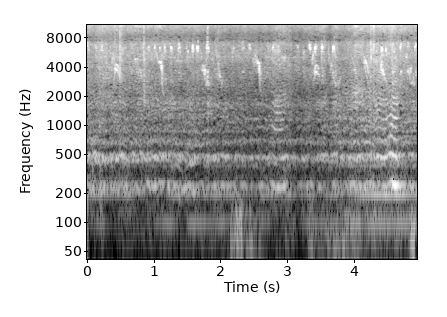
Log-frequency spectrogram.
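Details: Worker honey bees streaming in and out of a feral colony, a dense continuous hum with wavering tones that swell and fade as individual bees pass close, steady nonstop traffic throughout.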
